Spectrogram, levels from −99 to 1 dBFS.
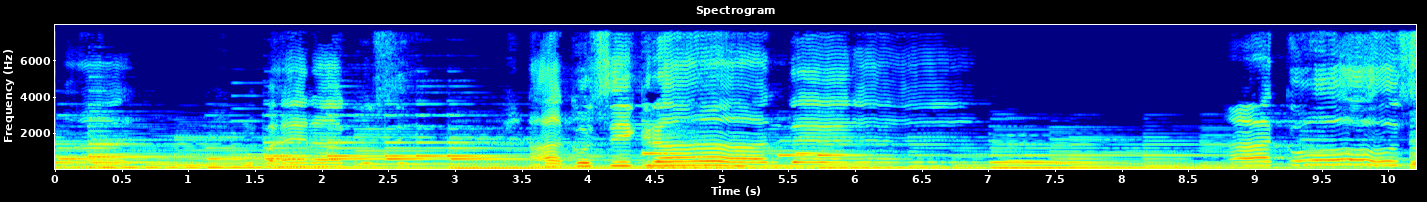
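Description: No technical faults can be heard anywhere in the clip. No working path is described for it, so there is nothing further to report about how the signal chain behaves.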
